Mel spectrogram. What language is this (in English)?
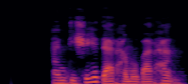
Persian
